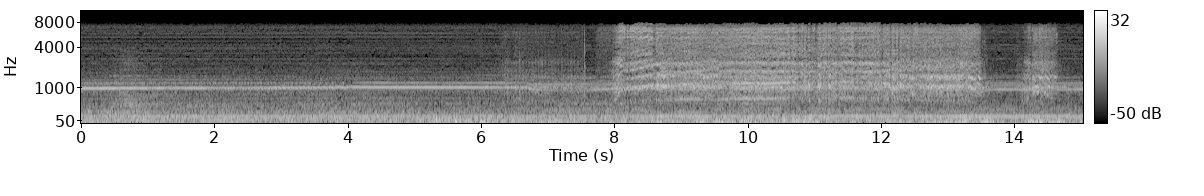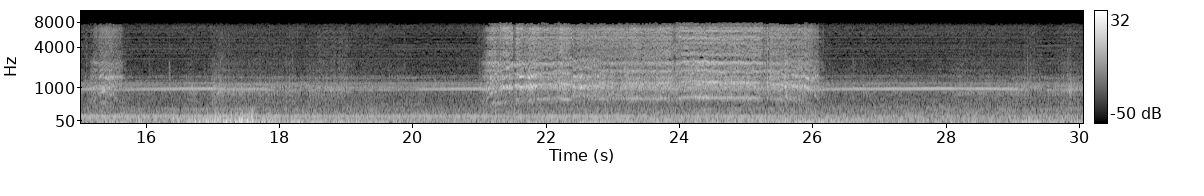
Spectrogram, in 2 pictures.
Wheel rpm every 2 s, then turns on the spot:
0, 0, 0, 20, 150, 160, 90, 20, 20, 20, 70, 160, 130, 10, 20.
14-20 28-30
